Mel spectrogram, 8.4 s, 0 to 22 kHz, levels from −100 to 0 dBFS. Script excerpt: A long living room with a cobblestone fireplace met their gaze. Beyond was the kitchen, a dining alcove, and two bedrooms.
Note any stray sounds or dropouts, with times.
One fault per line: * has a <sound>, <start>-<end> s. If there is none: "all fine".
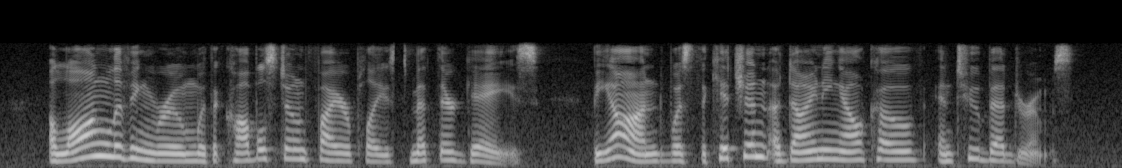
* has a dropout, 3.0-3.0 s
